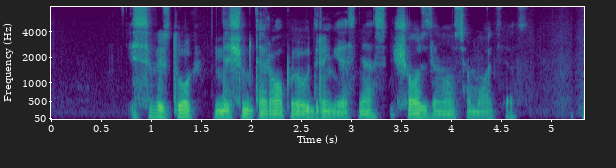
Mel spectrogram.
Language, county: Lithuanian, Vilnius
